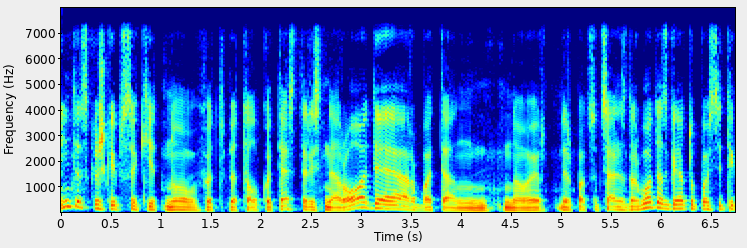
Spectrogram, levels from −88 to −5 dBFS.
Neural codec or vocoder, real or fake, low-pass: none; real; 7.2 kHz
